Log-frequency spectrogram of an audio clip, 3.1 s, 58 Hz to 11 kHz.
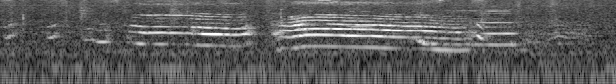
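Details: High, drawn-out whimpering from a male Chihuahua puppy born 30 July 2014 at a Yokosuka, Kanagawa pet shop: two long, tonal whines, the second rising and then sagging, over quiet indoor background hum.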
